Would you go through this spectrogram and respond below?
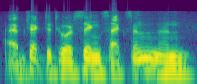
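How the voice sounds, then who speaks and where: A man's voice: lowish voice, moderate pace, lightly acted. An American man playing a stern, impatient, middle-aged wealthy businessman and father in an old-time radio drama. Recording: muffled vintage radio recording.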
